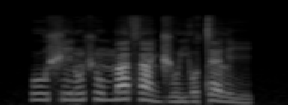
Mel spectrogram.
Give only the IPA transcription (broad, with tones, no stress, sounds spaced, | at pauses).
u˧ ʃ i˧ ɾ ũ˦ ʃ ũ˧ m ã˦ s ã˦˨ d͡ʒ u˨ j o˨˦ t ɛ˦˨ l i˨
